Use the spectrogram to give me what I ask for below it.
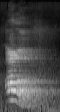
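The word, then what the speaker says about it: hour: Another, our. Here our also, before our I will use N. Why? Because here H is silent.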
